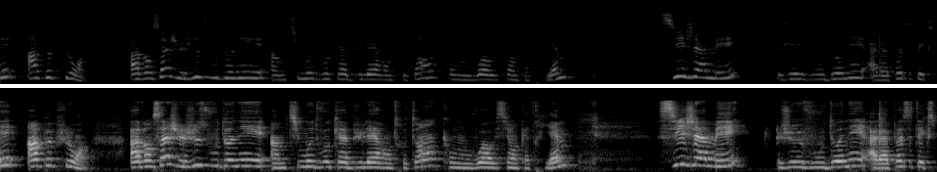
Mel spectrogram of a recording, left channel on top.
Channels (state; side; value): quieter; left; 20.7 dB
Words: un peu plus loin. Avant ça, je vais juste vous donner un petit mot de vocabulaire entre-temps, qu'on voit aussi en 4e. Si jamais je vous donnais à la place de cette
